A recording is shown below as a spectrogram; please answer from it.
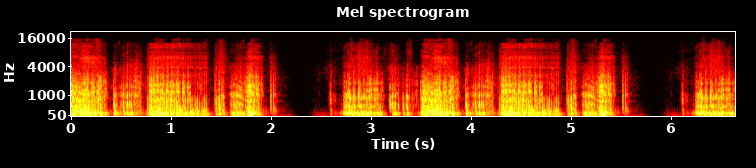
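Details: Angry dog snarling and growling in rough, low-pitched pulses, grouped into three bouts with brief quiet gaps between them.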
